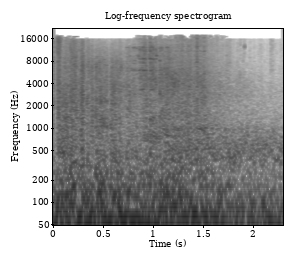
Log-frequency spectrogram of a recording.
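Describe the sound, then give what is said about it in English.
A massive explosion of detonated charges with a rush of flame: a deep, very loud roaring rumble that holds steady, its upper hiss thinning slightly near the end. “He fires at the bundle, detonating the charges. As John ducks out of the way, a massive rush of flames and money fills our view.”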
